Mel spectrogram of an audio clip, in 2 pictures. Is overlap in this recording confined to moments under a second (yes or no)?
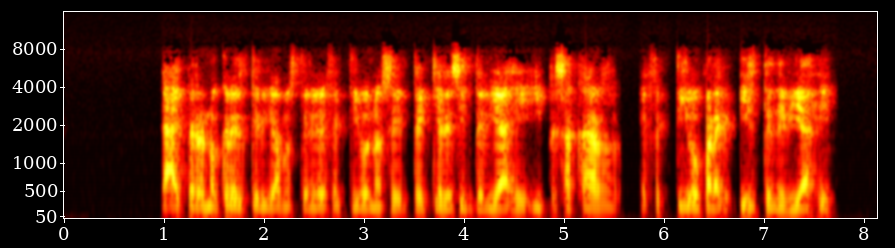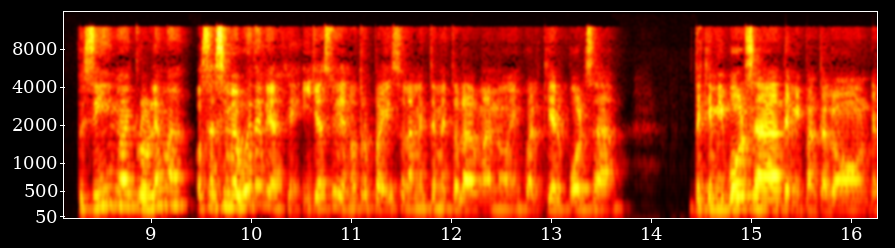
yes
